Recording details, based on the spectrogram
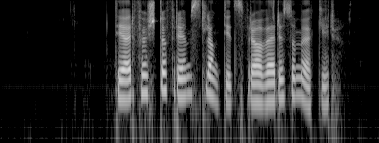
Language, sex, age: Norwegian, female, 54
